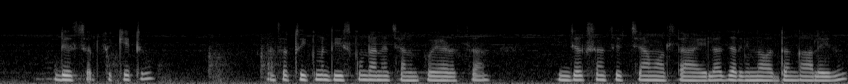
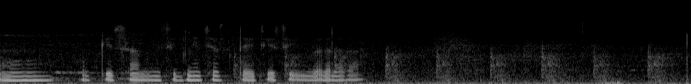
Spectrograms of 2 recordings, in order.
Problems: constant background noise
